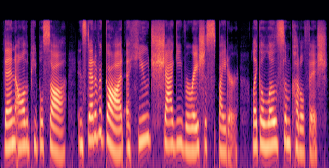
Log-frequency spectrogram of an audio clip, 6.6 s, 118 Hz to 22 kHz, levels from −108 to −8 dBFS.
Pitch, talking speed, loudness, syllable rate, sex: 235 Hz, 165 wpm, -20 LUFS, 4.8 syllables/s, female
